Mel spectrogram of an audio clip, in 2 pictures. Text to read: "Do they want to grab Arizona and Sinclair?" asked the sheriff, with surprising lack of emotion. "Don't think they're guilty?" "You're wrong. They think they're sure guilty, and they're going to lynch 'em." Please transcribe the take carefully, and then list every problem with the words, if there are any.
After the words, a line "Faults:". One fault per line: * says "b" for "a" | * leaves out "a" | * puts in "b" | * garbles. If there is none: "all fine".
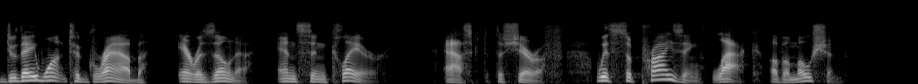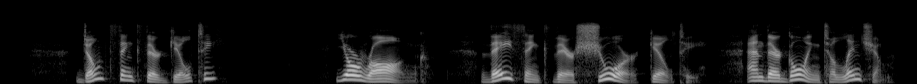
"Do they want to grab Arizona and Sinclair?" asked the sheriff, with surprising lack of emotion. "Don't think they're guilty?" "You're wrong. They think they're sure guilty, and they're going to lynch 'em."
Faults:
all fine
